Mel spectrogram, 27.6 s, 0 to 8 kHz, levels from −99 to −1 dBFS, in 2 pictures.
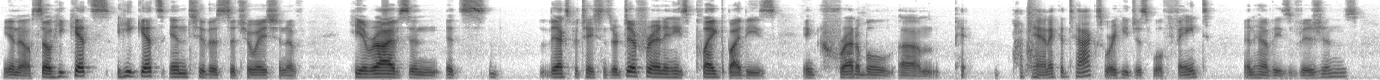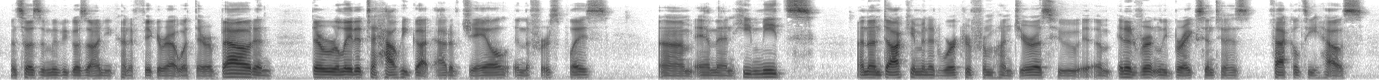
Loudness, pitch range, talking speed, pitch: -26 LUFS, 95-120 Hz, 185 wpm, 105 Hz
